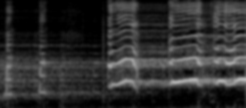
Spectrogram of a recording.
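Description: A loud pitched tone with overtones: a short wavering note about a second in, then a long held note near the end. A few faint clicks come before it.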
